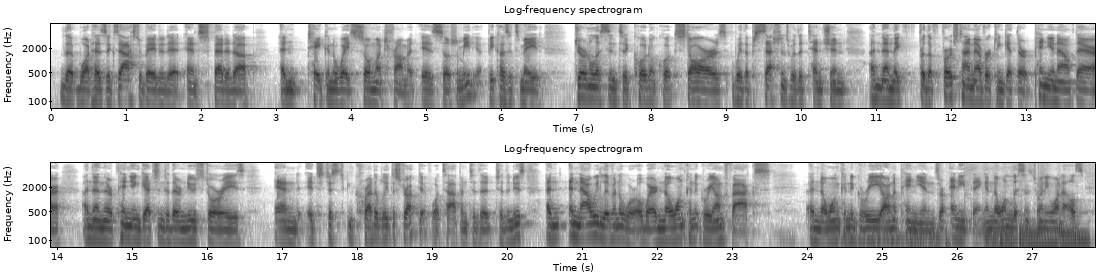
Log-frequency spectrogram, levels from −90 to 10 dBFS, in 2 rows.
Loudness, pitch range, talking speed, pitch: -20 LUFS, 95-110 Hz, 210 wpm, 105 Hz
